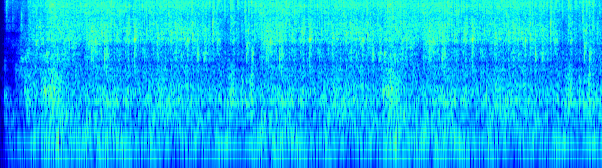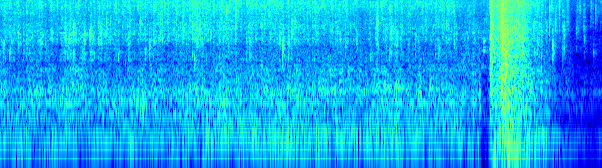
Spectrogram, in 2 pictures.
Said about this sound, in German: Sie drehte ihn um und leerte das Wasser aus, das sich in ihm gesammelt hatte.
